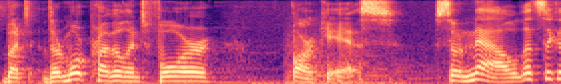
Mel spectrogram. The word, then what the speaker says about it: Arceus: That's not to say that those arguments don't exist for Arus, but they're more prevalent for Archus.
